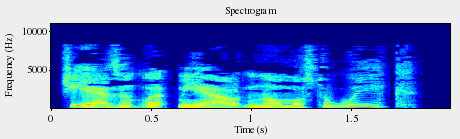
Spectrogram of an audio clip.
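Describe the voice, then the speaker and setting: A man's voice: on the high side, lively intonation, brisk, fairly bright tone, slightly rough, dry recording, voice pushed up. A man voicing a sly, flirtatious, irreverent female fox in an audiobook, teasing and grumbling. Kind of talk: audiobook character acting.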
